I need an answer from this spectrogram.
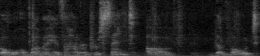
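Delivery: ordinary talk, nothing marked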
